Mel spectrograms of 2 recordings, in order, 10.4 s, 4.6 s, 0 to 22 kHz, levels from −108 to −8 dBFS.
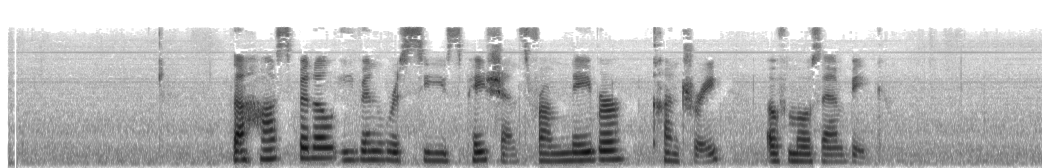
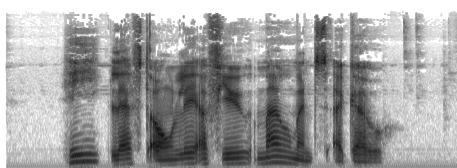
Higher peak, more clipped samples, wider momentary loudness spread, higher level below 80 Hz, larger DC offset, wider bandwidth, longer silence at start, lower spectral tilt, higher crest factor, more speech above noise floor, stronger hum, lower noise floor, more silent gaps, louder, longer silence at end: second, -6 dBFS vs 0 dBFS; neither; first, 12 LU vs 6 LU; second, -76 dBFS vs -60 dBFS; neither; second, 11.5 kHz vs 16.5 kHz; first, 1.6 s vs 0.65 s; first, -4.5 dB/octave vs -2 dB/octave; about the same, 22 dB vs 22 dB; second, 30 dB vs 46 dB; second, none vs 50 Hz at -60 dBFS; second, -55 dBFS vs -66 dBFS; neither; second, -26 LUFS vs -19 LUFS; first, 1.75 s vs 0.5 s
